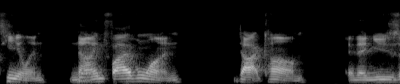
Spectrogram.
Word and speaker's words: Haelan: l it's h AE lan so healing it's pronounced healing 951 dot-com and then use our discount code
